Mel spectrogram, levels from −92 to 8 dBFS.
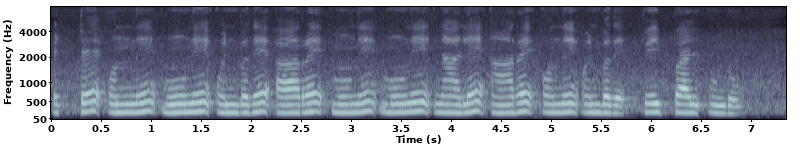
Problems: constant background noise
